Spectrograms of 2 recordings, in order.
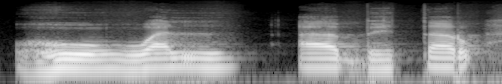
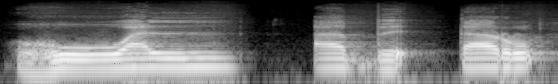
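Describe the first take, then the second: First: The words are linked together into one flow. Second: The same.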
